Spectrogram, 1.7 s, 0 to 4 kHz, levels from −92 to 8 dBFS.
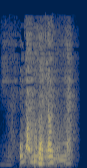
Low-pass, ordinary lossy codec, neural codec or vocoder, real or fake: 3.6 kHz; AAC, 16 kbps; codec, 44.1 kHz, 0.9 kbps, DAC; fake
